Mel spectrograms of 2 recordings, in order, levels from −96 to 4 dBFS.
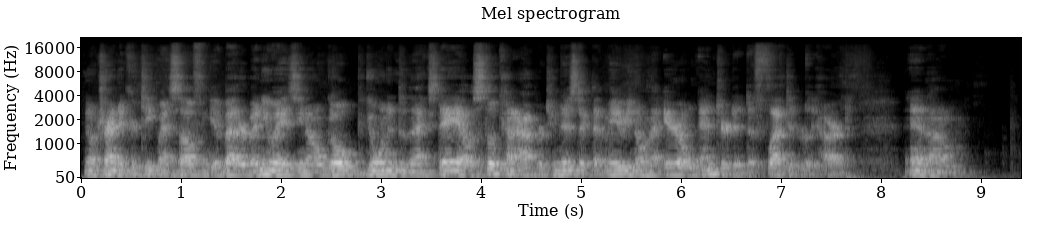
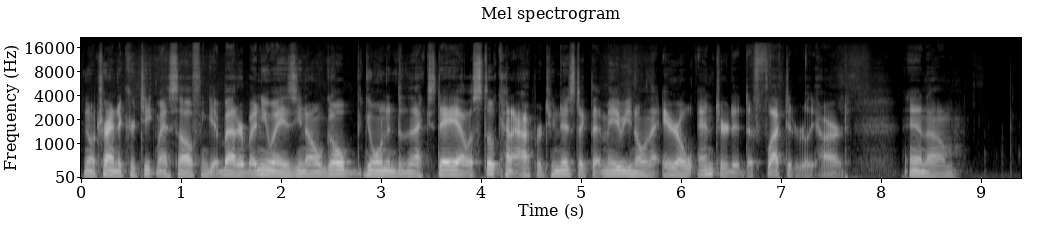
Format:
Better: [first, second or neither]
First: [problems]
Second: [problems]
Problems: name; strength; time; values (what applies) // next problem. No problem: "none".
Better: second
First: off-mic speech; far // room echo; slight; dies away in 0.3 s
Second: none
